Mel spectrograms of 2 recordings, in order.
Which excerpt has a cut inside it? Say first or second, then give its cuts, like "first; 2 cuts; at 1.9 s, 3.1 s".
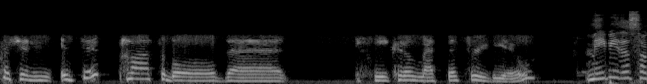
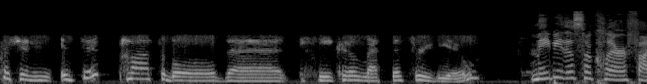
second; 1 cut; at 2.9 s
